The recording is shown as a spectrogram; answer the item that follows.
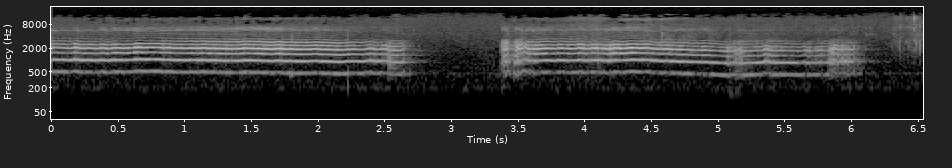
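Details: A young Boston Terrier, eight months old, whines for attention: two long, steady, high nasal whines, the second sagging slightly in pitch and ending in a brief wobble, with a short quiet gap between them.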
